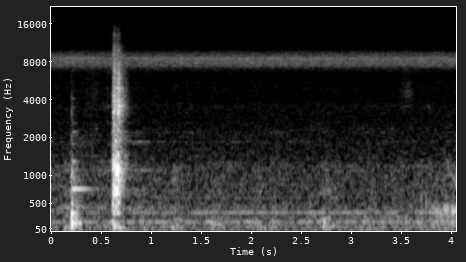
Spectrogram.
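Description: Two sharp metallic knocks about half a second apart near the start, the second louder, as the parts of an opened outboard power head are handled on the workbench. After them, only a steady high-pitched hum in the background.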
